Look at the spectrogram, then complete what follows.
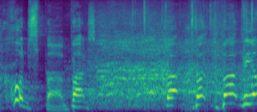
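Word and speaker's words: chutzpah: lawmaker Jim leech says it is quote sheer shuts paaw for the daily fantasy sports sites to pretend the law makes them legal okay okay okay first of all shuta is actually pronounced cspa but but but but the idea the idea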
